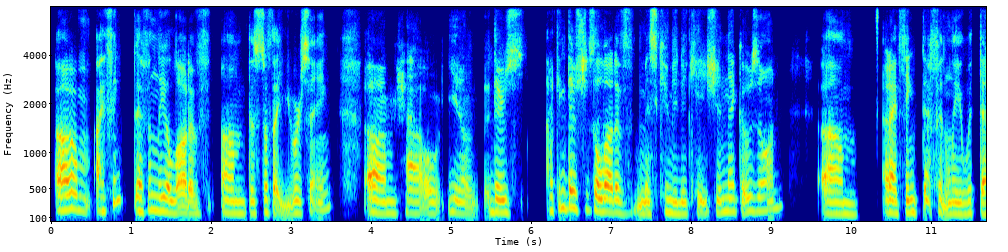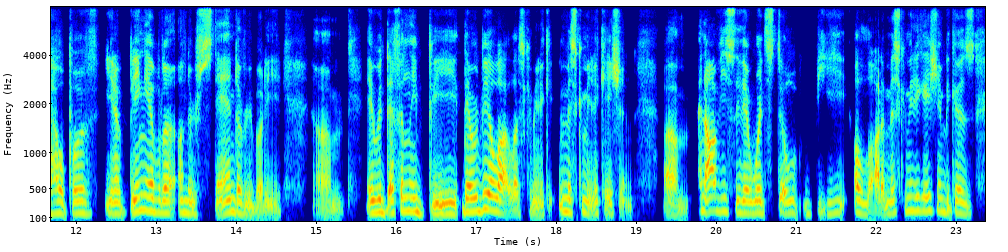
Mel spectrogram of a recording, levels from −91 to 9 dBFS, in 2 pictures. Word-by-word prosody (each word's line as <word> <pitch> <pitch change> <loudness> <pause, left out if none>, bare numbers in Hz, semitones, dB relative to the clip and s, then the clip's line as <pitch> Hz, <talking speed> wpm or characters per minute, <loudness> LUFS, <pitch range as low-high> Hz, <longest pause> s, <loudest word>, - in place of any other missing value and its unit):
Um, 205 -1 +5
I 190 - +2
think, 320 - -5
definitely, 195 +1 0
a 180 - +5
lot 85 - +4
of, 85 -1 -3
um, 165 -2 0
the 165 - -2
stuff 175 +2 0
that - - +2
you - - -7
were 165 0 0
saying, 220 +8 -1 0.4
um, 165 -2 +4
how, 160 -1 -1
you 180 -1 -5
know 160 - -5
uh, - - -8
there's 175 -2 0 0.3
I 195 - -4
think 235 +3 -4
there's 235 -3 +4
just 210 -2 -1
a 195 - +7
lot 180 -1 +6
of 170 -3 -1
miscommunication 160 +1 -2
that 185 -1 -3
goes 190 +1 -3
on, 200 +5 -4 0.5
um, 155 - +1 0.3
and - - +3
I 165 - +6
think, 170 +1 -2
definitely, 155 0 -2
with 155 +2 -6
the 150 - +4
help 160 0 0
of, 160 -1 -1
you 160 - -2
know, 155 0 +1
being 180 +3 0
able 190 -3 +3
to 170 0 +2
understand 170 +2 0
everybody, 160 -3 -3 0.4
um, - - -6 0.3
it 165 - +3
would 175 0 +3
definitely, 185 -1 +1
be 300 +2 +2
there 180 -2 +5
would 190 - +2
be 220 +3 +2
a 205 - +7
lot 175 -3 +5
less - - -1
communica - - -7
miscommunication, 175 -2 -2 0.4
um, - - -2
and - - 0
obviously, 190 -3 +4
there 165 -1 +2
would 165 0 +1
still 165 0 -1 0.2
be 155 +2 -10
a 175 - +6
lot 150 -4 +1
of - - -1
miscommunication, 190 +2 -3
because 160 -5 -3
175 Hz, 185 wpm, -24 LUFS, 160-190 Hz, 0.5 s, a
